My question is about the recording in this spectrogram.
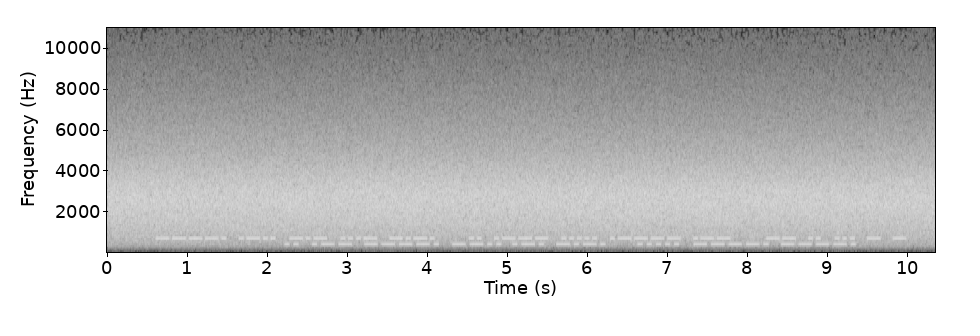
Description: Morse code, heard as two keyed tones, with radio static. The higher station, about 25 wpm, 710 Hz: 9LKVC IJ51W MISTT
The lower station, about 21 wpm, 430 Hz: IW9ZRC 599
